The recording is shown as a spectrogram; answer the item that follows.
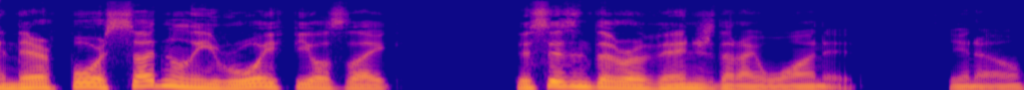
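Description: In a very clean recording with a silent background, a man with a dark, mellow tone and a medium pitch speaks at a moderate pace with very wide pitch swings, the sound dry and close with no echo. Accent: American. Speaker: podcast host. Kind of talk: casual chat.

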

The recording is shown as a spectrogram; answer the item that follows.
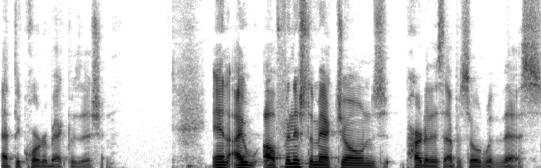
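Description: This is a man with a normal speaking voice and fairly low pitch. He talks at a moderate pace with lively intonation. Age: 30s. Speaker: NFL draft analyst podcast host. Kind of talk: solo sports analysis podcast. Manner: conversational, with frequent restarts.

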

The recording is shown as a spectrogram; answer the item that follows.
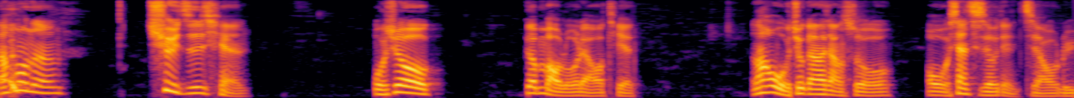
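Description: In a very clean recording with a silent background and a dry, close sound with no echo, a man with a fairly high pitch and vocal fry talks at a fairly quick pace, with very wide pitch swings, big swings in loudness, and long, frequent pauses. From Taiwan. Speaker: podcast co-host, exchange student. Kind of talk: casual chat. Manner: fast.

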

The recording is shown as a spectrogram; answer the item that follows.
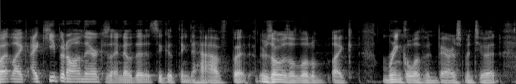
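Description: With an American accent, a man talks very fast at a fairly low pitch with vocal fry and ordinary pitch variation. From Massachusetts, US. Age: 40s. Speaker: food magazine editor and chef. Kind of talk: interview.

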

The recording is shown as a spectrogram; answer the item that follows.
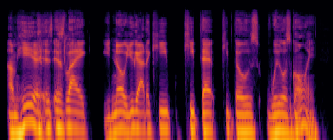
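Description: The recording is very clean with a silent background, as a man with a plain, everyday voice speaks fairly slowly with ordinary pitch variation. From US South, Atlanta, Georgia. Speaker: professional dancer. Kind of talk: interview. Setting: studio.

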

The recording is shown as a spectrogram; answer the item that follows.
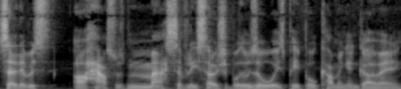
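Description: A man with a London accent talks very fast at a fairly low pitch with ordinary pitch variation, recorded very cleanly against a silent background. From East London. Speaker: podcast creator and media entrepreneur. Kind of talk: interview.

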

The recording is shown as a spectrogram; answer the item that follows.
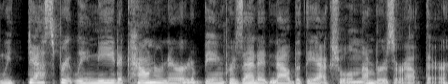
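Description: A woman at a very fast pace, with lively intonation and vocal fry. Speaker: extremism researcher and nonprofit founder. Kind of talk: interview.

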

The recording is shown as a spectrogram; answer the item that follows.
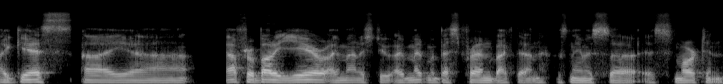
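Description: A man's fairly low voice in a Swedish accent, at a moderate pace with monotone, flat intonation, over a quiet background. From Sweden. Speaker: alcohol-free coach. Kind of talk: interview, personal story. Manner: halting.

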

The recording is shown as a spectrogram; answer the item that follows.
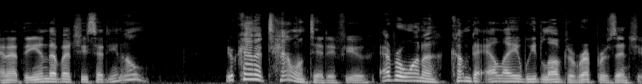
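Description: A man speaks with an American accent at a fairly quick pace. His pitch swings very widely, and the recording is very clean with a silent background. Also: medium pitch for a man. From US Midwest, Cleveland. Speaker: voice actor. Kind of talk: casual chat.

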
